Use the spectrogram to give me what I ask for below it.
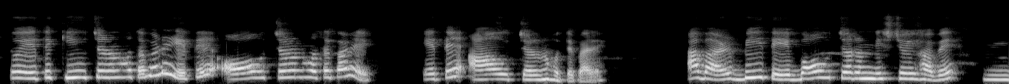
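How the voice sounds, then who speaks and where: In a classroom with a board, a female English teacher patiently goes over pronunciation with a small class, repeating every sound many times. Her voice is high but dark in tone, and the recording quality is low.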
